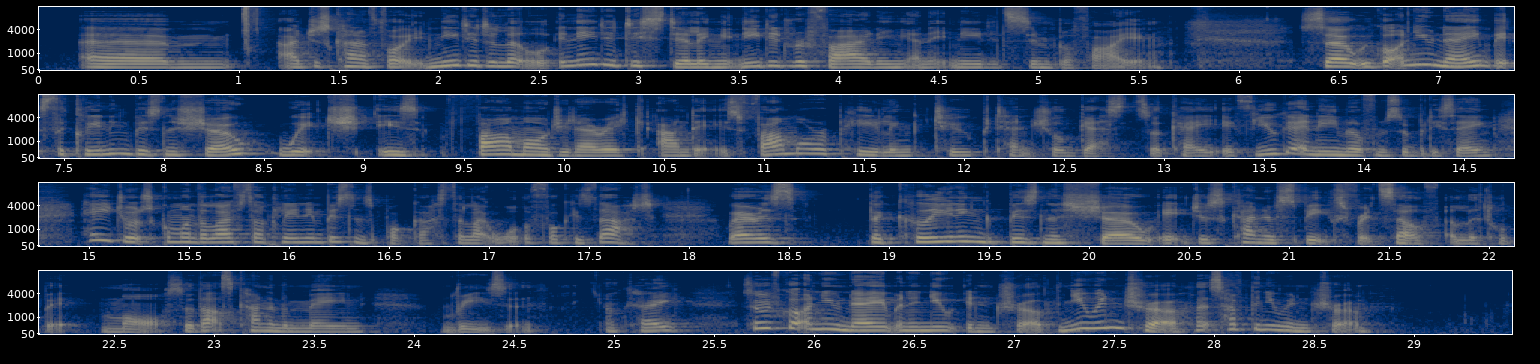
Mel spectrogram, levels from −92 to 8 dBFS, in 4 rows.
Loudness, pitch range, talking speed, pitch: -35 LUFS, 185-250 Hz, 225 wpm, 215 Hz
